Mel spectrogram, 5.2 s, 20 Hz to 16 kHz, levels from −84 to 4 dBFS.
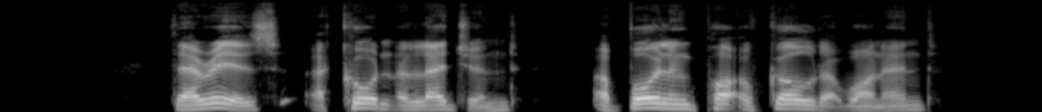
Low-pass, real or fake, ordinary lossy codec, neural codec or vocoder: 14.4 kHz; real; none; none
